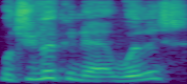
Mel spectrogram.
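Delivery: mock defiant, tough child voice. Imitating a kid who answers back to intimidation: a defiant kid. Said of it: "he'll give it right back to you".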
